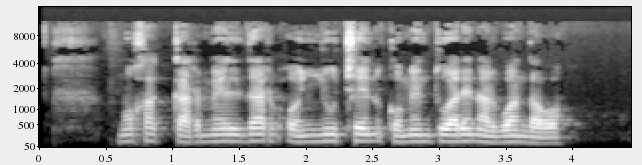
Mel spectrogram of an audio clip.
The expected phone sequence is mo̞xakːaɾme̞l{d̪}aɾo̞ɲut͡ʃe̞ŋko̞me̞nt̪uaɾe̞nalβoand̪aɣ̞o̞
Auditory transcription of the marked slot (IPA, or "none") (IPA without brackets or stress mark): d̪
